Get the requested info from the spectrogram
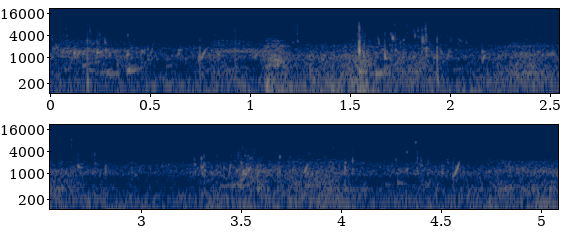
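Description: Water lapping and trickling around a float tube on a slow river, with small irregular splashes and ticks.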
